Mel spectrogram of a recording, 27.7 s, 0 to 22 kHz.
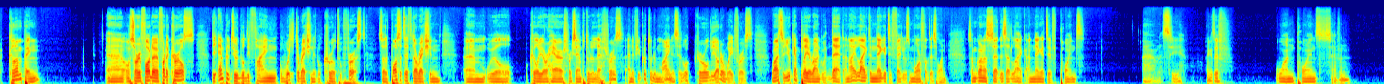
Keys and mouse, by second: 8.8-15.7 shift+middle drag.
